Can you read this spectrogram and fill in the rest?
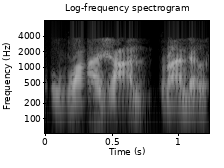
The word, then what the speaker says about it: Rajon: Rajon Rondo, excuse me. That's how you're supposed to pronounce it.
